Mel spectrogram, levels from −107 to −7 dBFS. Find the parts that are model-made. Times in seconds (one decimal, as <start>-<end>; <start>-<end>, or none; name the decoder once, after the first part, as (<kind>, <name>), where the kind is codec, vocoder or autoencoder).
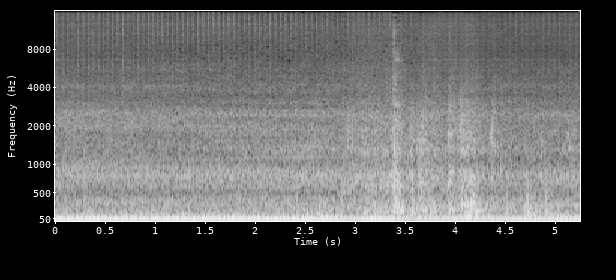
0.0-1.0 (autoencoder, DAC-VAE); 3.6-5.3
